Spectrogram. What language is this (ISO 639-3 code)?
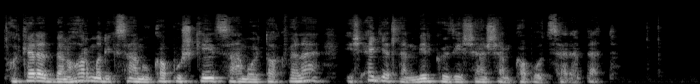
hun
